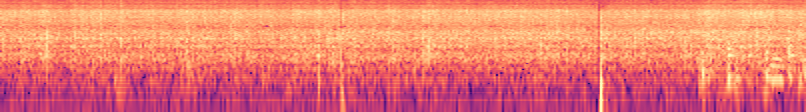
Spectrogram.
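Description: Minced beef and sliced tomatoes fry in a pan with a steady, close sizzle throughout, broken by a few sharp clicks of a utensil stirring and scraping the mixture.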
